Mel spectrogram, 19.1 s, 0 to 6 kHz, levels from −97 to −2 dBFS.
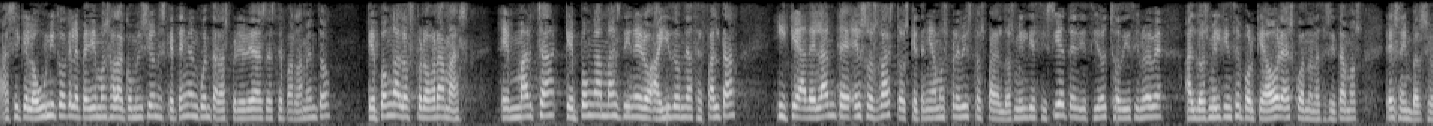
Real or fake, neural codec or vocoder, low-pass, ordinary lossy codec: real; none; 5.4 kHz; AAC, 32 kbps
